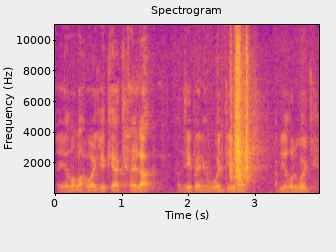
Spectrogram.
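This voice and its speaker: A man's voice: on the low side, monotone, rapid-fire, heavy background noise. A man with a Gulf Bedouin Arabic accent, chatting casually to his followers as a vlogger in a colloquial, jokey storytelling way. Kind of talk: casual vlog chat to followers.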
